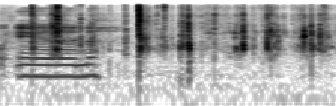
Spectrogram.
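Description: Playing cards and their paperboard tuck box being handled, the cards slid into the box: a quick string of light clicks and taps of card and cardboard.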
